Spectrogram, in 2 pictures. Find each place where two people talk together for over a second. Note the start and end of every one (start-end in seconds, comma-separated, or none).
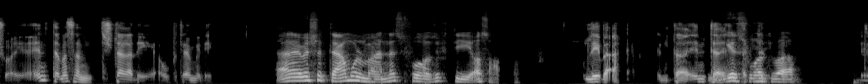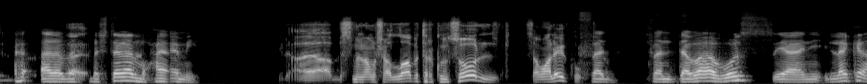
none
